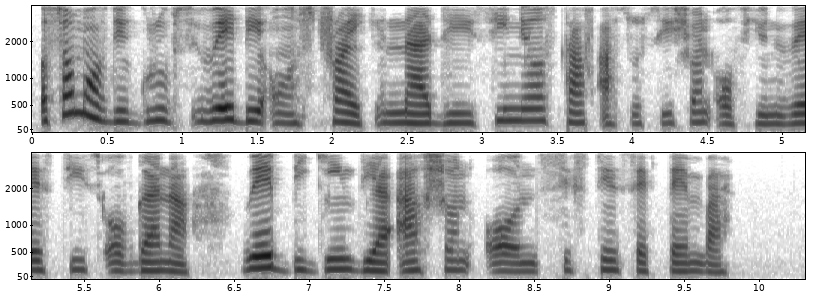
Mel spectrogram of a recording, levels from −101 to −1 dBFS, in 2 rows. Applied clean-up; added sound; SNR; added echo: none; none; none; none.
